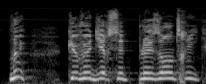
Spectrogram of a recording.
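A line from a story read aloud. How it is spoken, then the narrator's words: Shouted. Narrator (French): cria-t-il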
